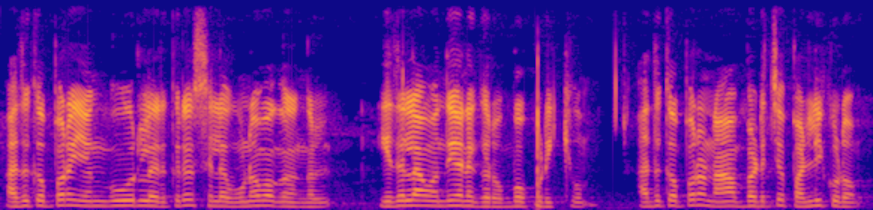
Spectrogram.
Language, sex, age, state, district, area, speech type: Tamil, male, 18-30, Tamil Nadu, Tiruvarur, urban, spontaneous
